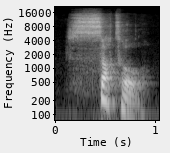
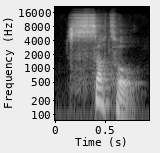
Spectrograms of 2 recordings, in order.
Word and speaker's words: subtle: silent b okay but you'll also find a silent b in words like debt debt and subtle subtle it's a little bit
